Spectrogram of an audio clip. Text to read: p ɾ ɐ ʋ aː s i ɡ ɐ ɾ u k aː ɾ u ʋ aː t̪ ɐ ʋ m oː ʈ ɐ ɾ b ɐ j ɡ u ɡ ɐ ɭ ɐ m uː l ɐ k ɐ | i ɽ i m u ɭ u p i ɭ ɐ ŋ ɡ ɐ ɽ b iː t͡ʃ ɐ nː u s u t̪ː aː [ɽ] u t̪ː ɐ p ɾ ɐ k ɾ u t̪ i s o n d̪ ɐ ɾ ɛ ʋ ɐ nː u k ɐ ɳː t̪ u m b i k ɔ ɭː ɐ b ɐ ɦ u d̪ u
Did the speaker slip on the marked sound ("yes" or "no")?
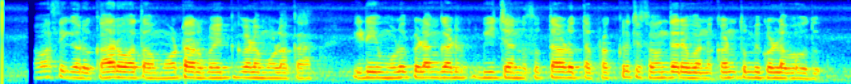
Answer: no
